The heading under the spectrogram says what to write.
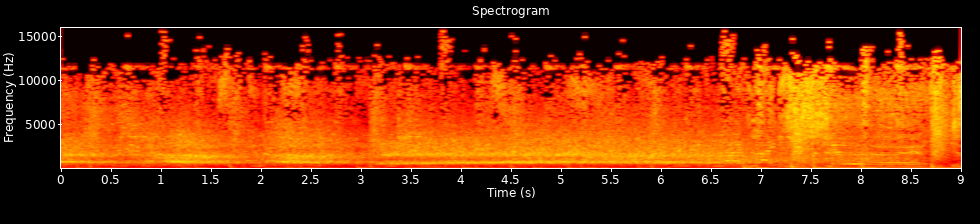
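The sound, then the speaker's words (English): A large hockey arena crowd roars and cheers continuously at a Gophers game, with the Gophers leading 5-1 and 4:07 left. A dense wash of voices with shouts and whoops rising out of it, steady and loud throughout with a few sharp knocks underneath. “This is the crowd.”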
